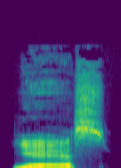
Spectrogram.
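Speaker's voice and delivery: exasperated yes, dropping then climbing back up. Explaining the third tone, the exasperated teacher's tone: exasperated fall-rise on yes. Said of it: "your voice goes down a bit and then up".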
